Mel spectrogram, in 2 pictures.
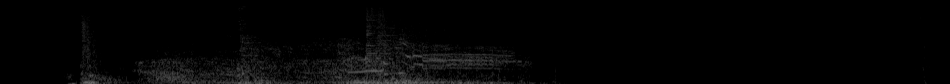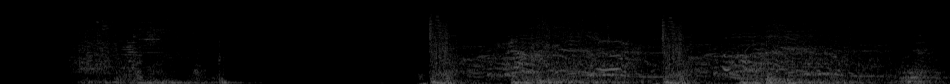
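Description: Magical chimes and sparkles ring out as spells are cast.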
